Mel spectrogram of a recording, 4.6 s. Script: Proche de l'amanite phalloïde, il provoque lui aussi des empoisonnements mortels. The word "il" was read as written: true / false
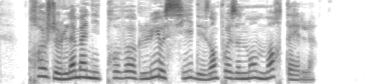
false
